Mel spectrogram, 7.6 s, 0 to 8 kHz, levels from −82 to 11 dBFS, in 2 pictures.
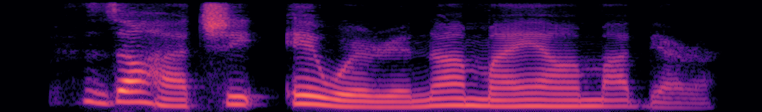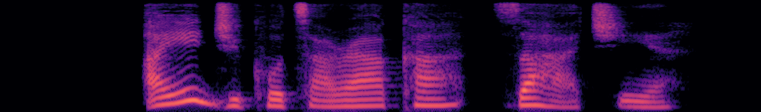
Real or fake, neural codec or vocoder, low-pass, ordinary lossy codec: fake; codec, 16 kHz, 0.5 kbps, X-Codec, WavLM features, trained on Multilingual LibriSpeech; 7.2 kHz; none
